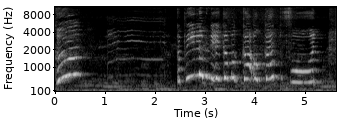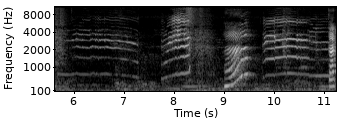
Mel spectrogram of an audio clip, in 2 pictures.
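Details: Khao Manee cat meowing repeatedly indoors while asking for cat food; several drawn-out, bending meows in a run, mixed with a person talking and background music.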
